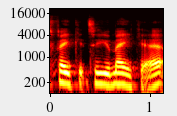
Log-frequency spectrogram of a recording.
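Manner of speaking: usual speaking voice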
